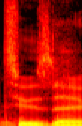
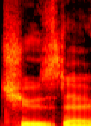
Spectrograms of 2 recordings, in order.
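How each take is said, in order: First: It is said with an American accent. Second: It is said with a British accent. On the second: "little British Britishisms, like accents. So he'll say like"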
